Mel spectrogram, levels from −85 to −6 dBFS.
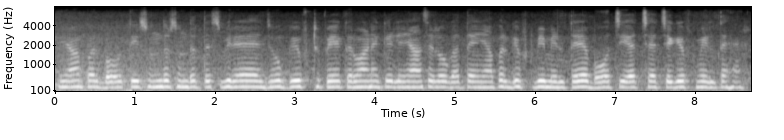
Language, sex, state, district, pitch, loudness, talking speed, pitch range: Hindi, female, Rajasthan, Bikaner, 205 Hz, -13 LUFS, 225 wpm, 195-210 Hz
